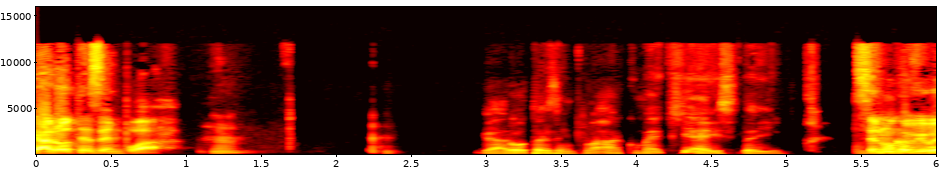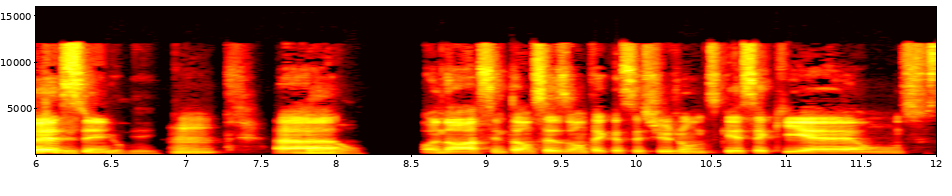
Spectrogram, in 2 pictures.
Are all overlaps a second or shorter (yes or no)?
no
